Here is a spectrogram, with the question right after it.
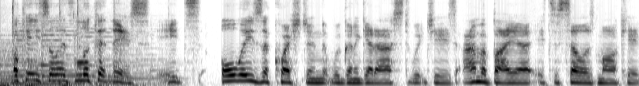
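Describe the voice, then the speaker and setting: With music playing in the background, a man with a northern English accent speaks at a medium pitch, his voice swinging very widely up and down. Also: moderate pace. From England, Lancashire. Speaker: real estate agent. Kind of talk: casual talk to camera.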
